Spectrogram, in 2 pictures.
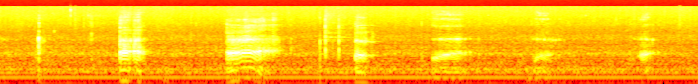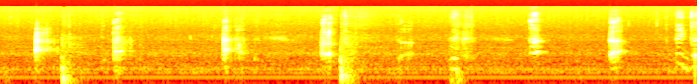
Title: Burping for a minute at my monkey park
